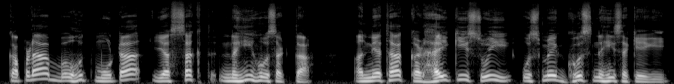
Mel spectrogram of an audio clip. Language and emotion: Hindi, neutral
